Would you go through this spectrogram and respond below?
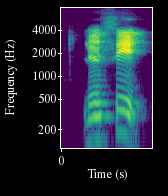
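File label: "lesit", Malay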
